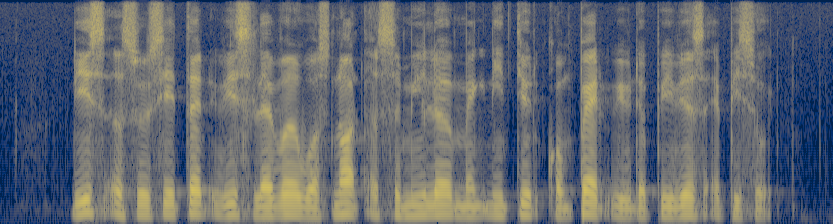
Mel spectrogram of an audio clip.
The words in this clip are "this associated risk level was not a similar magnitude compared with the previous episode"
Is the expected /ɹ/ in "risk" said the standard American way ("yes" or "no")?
no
